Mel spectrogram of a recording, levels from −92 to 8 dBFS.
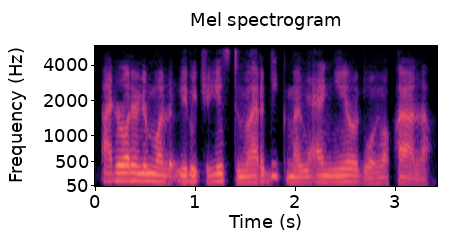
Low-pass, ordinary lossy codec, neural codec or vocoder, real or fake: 5.4 kHz; none; codec, 16 kHz, 0.5 kbps, FreqCodec, larger model; fake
